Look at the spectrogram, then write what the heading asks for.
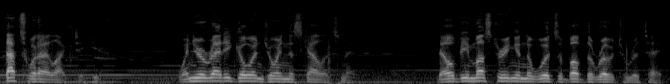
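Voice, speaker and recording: A man's voice: mid-range voice, brisk, close to an everyday voice. Man playing a stern medieval commander, music behind. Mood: firm, grave. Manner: authoritative, clipped orders. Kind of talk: dramatic game cutscene acting.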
